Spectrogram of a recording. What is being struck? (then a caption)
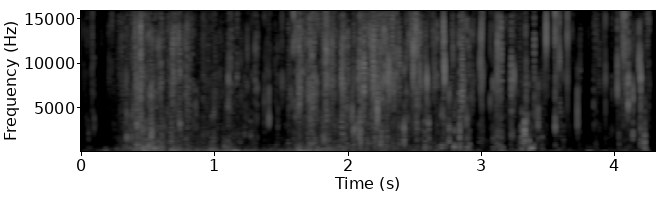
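Bunched plastic bubble wrap. Small bunched pieces of clear plastic bubble wrap are held close to the microphone while long red nails squeeze and scratch them, popping bubbles. A dense, continuous crackle of small pops and crinkling rides over a heavy low rumble from the close handling, with no clean gaps between pops.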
